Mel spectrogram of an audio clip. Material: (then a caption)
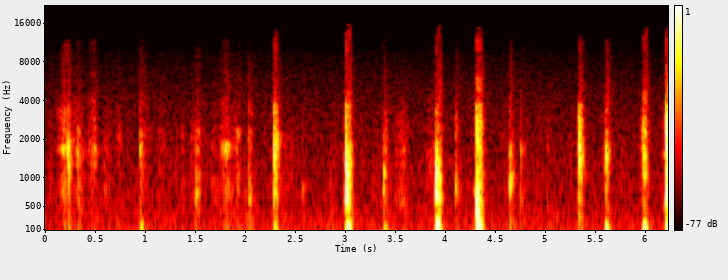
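Cardboard. Fingertips and short nails tap and scratch across the top of a medium brown corrugated cardboard shipping box, which is hollow, partly opened and held steady. Short, dry, separate knocks come in an irregular rhythm, with a hollow low thump under bright papery clicks. Each tap dies away almost at once in a quiet space.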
